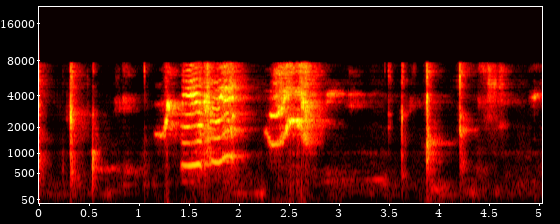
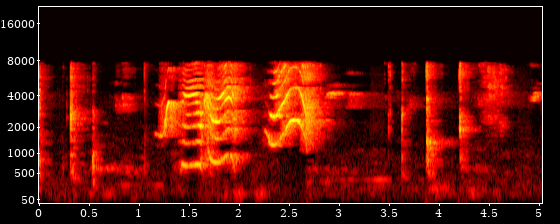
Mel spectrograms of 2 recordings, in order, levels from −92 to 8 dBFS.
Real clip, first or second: second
